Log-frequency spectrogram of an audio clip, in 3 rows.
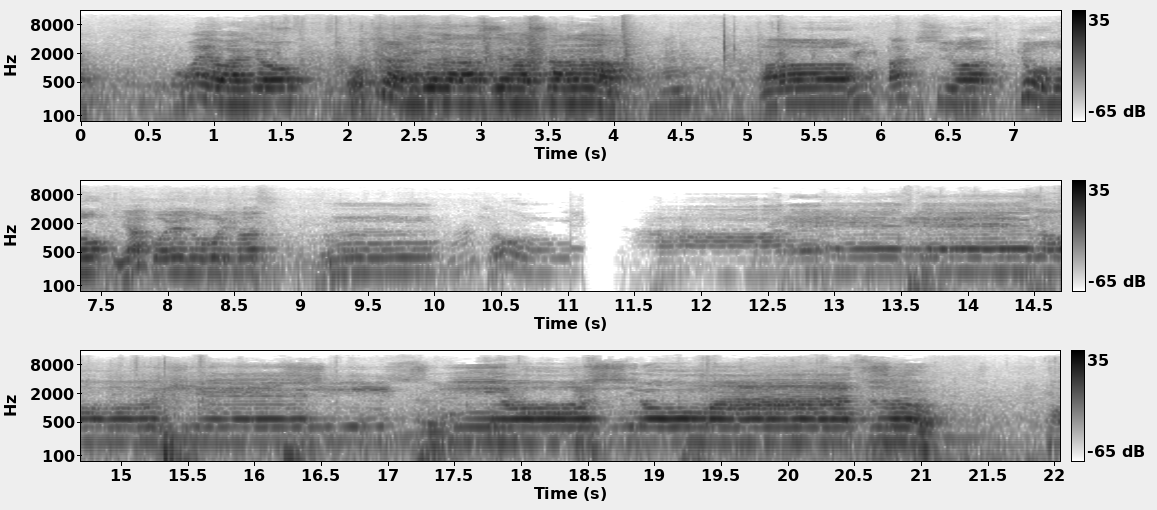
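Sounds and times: men chanting: 11.7 - 21.3.

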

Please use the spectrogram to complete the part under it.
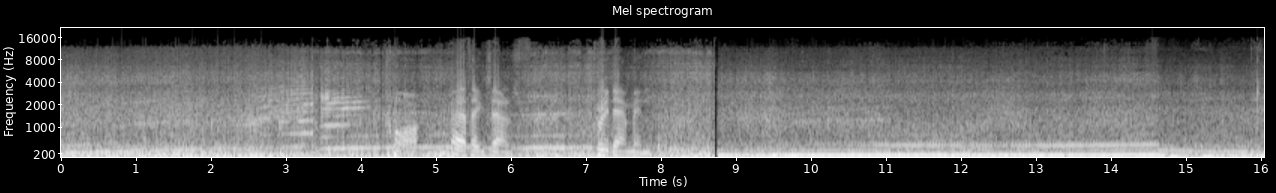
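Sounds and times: motorcycle engine cruising: 0.0 - 16.0
wind rush: 0.0 - 16.0.

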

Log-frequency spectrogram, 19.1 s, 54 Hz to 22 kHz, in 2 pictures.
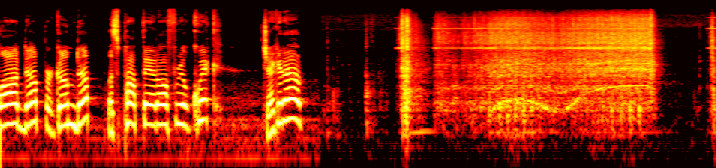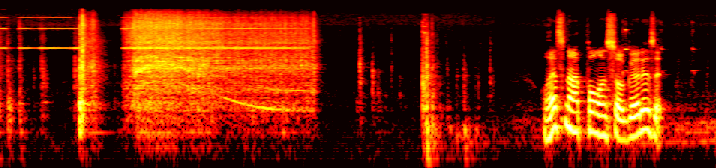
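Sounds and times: cordless drill motor whirring: 5.3 - 8.8, 11.2 - 13.9
drill trigger clicks: 5.3 - 8.8, 10.6 - 13.8.

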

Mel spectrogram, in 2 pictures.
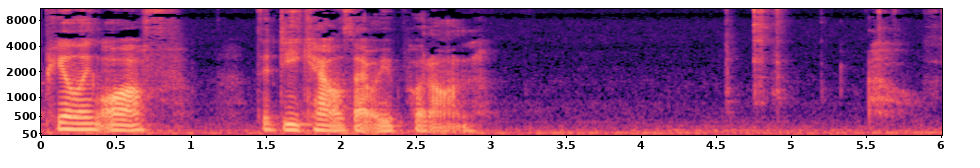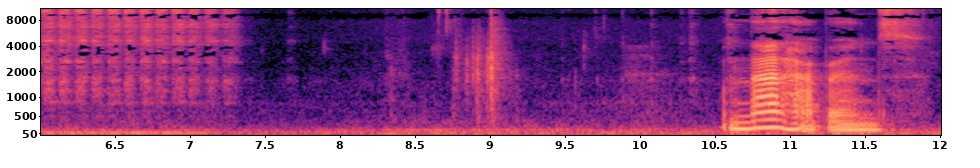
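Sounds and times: faint scratching: 5.8 - 10.8.

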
